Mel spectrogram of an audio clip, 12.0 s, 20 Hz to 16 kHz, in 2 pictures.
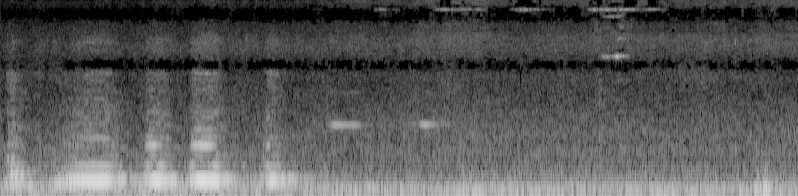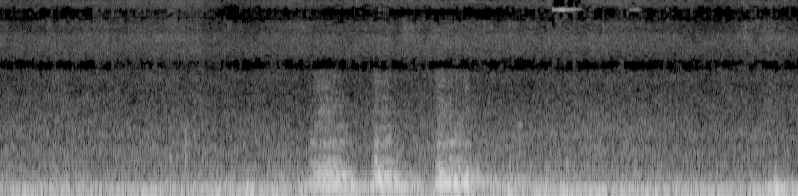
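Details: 2020 Ford F-150, brake noise from the passenger-side rear wheel that started at 3,000 miles and kept getting worse; two short bursts of low droning groan with a harsh edge, separated by quiet rolling.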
